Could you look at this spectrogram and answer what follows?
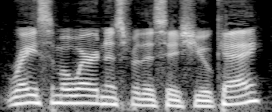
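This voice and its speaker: A man hosting a live call-in radio show, talking with a listener in a patient, polite, measured way. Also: a little high, fairly bright tone, dry recording. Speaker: radio DJ host. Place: radio studio.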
